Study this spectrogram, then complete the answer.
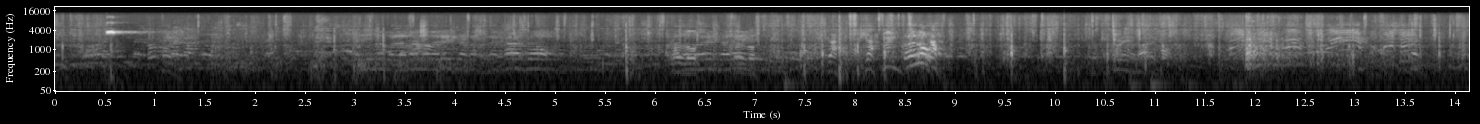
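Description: Sneakers scuff and squeak on pavement.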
